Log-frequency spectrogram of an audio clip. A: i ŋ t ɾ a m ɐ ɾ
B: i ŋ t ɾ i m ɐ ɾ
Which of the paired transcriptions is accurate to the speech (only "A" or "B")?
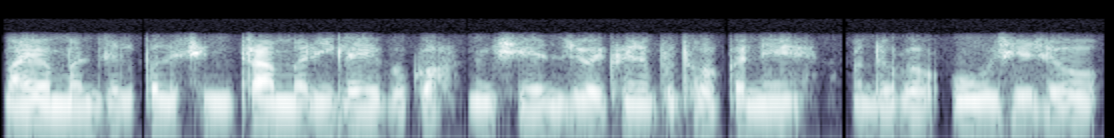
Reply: A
